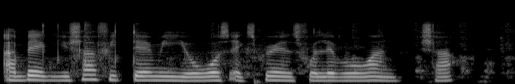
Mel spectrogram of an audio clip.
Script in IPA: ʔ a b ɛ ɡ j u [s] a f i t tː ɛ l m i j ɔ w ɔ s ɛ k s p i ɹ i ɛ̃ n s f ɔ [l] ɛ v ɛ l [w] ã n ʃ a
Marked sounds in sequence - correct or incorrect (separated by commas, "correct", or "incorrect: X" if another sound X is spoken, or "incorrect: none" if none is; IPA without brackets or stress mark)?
incorrect: ʃ, correct, correct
